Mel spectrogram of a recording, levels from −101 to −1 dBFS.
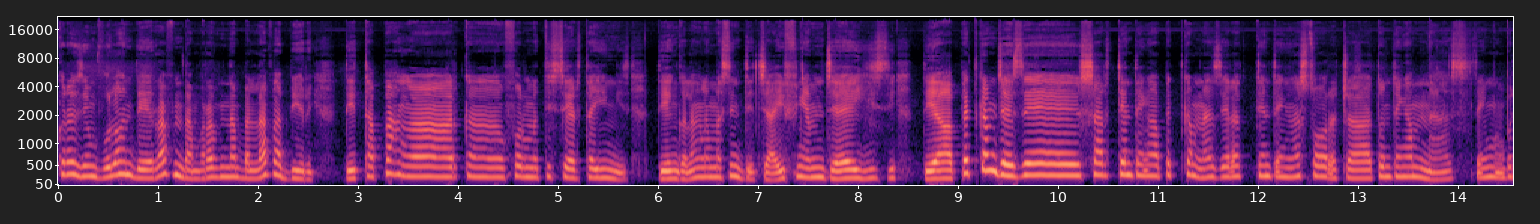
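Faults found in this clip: No faults found on review of the speech clip; nothing to action.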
